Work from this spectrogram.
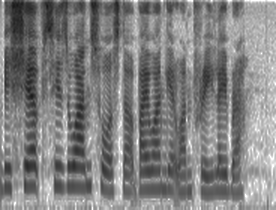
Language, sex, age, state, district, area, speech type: Manipuri, female, 30-45, Manipur, Kakching, rural, read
